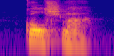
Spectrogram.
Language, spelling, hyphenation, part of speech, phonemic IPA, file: Dutch, koolsla, kool‧sla, noun, /ˈkoːl.slaː/, Nl-koolsla.ogg
- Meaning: cabbage salad, coleslaw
